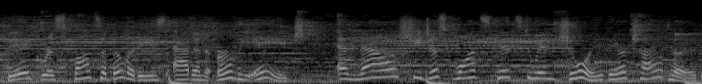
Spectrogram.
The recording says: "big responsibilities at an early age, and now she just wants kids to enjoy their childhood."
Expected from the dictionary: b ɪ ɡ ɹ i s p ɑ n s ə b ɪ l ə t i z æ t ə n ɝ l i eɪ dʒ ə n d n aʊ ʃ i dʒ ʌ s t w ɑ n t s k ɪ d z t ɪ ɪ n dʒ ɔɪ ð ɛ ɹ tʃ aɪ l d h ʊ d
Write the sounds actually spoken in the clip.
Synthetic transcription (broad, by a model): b ɪ ɡ ɹ i s p ɑ n s ə b ɪ l ə t i z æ t ə n ɝ l i eɪ dʒ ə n n aʊ ʃ i dʒ ʌ s t w ɑ n t s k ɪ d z t ɪ ɪ n dʒ ɔɪ ð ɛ ɹ tʃ aɪ l d h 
